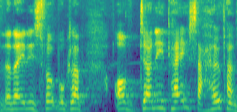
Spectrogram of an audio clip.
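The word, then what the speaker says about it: Dunipace: Dunny Pace.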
